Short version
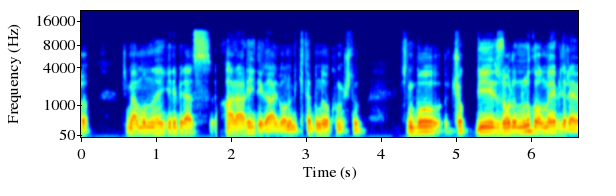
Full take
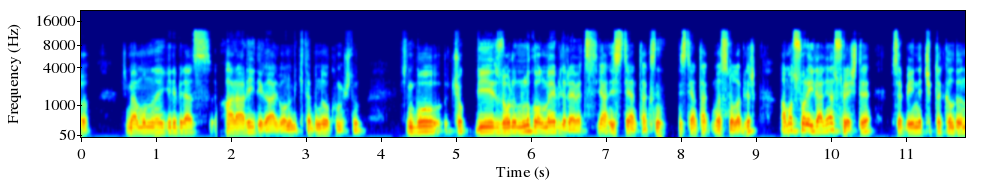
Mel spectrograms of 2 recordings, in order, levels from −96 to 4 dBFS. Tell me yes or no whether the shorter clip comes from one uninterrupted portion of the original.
yes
